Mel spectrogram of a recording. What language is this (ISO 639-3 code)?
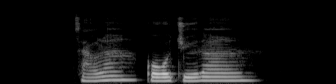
yue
